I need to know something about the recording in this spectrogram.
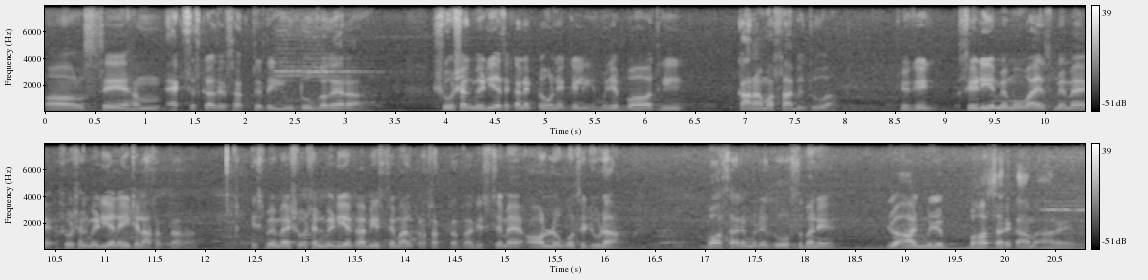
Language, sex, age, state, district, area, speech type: Urdu, male, 45-60, Maharashtra, Nashik, urban, spontaneous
